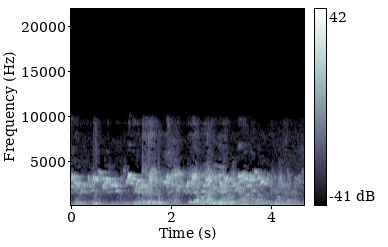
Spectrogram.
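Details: Café session in Đà Nẵng for a Nam Đông red-whiskered bulbul: rolling whistled phrases with quick rising and falling notes, accompanied by nearby conversation.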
